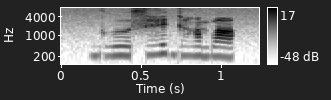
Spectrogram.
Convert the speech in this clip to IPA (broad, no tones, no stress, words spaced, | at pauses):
ɡʱʊːsæ̤ɪ̯ɡʱɑ̃bɑ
